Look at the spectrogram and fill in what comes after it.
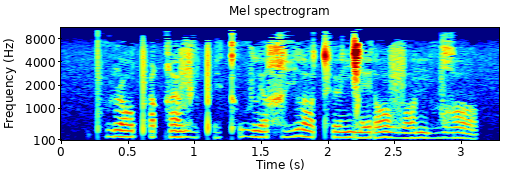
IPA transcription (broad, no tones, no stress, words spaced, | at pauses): pʰṳɭɔpʼʏ qɨve̤ pʼe̤kʼṳlɨ χi̤lɔ tʰʏŋ͡ǀe ɾɔvɔ nṳʁɔ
